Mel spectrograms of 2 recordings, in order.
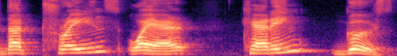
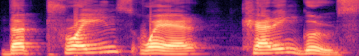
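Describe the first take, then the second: No difference in how they are said.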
